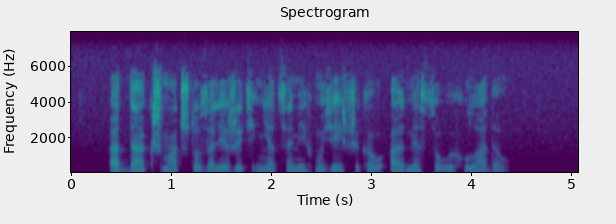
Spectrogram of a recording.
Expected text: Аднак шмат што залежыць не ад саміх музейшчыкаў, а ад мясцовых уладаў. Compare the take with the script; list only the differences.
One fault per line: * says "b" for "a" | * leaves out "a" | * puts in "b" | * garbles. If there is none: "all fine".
all fine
